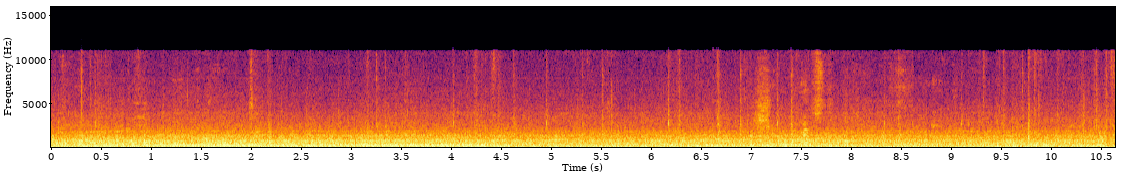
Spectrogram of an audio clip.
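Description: Volvo D13 inline-six diesel engine of a Prevost X345 coach, heard from inside the passenger cabin while the coach is under way: a steady drone, its pitch shifting about halfway through.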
